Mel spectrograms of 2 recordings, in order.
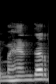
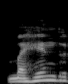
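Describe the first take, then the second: First: "महेंद्र" as ma-hen-dar, vowel before r; wrong reading. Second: "महेंद्र" as ma-hen-dra, dr run together; low, softer "महेंद्र" with tight dr cluster; correct reading. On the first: Teacher rejecting a misreading, "[name]" as ma-hen-dar. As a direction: open up the end of "महेंद्र" into "dar". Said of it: "ये [name] नहीं है". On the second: Teacher correcting the misreading, "[name]" as ma-hen-dra. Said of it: "[name] है". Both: Shown as a demonstration.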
